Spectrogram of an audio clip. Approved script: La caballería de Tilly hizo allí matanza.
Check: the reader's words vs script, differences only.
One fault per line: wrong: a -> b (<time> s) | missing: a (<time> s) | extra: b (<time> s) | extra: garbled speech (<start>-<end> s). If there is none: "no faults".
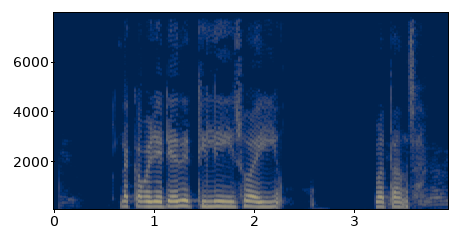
no faults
